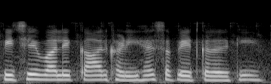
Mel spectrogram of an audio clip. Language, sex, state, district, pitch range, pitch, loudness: Hindi, female, Uttar Pradesh, Lucknow, 200-220 Hz, 215 Hz, -16 LUFS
